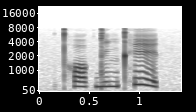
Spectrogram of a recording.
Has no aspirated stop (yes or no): no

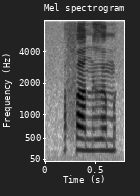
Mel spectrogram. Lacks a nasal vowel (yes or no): yes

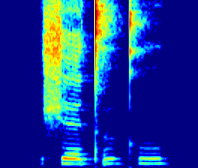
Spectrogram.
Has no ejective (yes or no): no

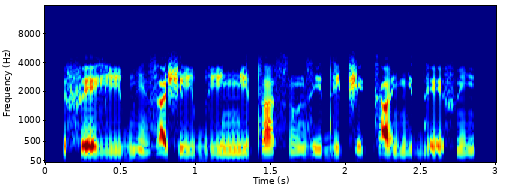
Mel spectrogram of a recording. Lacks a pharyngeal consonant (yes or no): yes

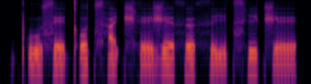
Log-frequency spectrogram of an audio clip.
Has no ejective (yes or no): no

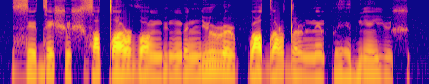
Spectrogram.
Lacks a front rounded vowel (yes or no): no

